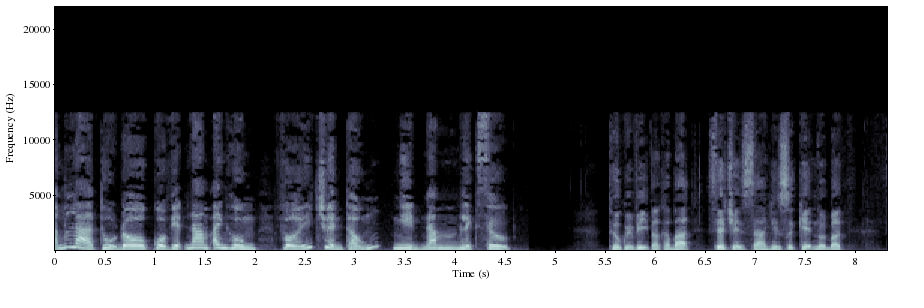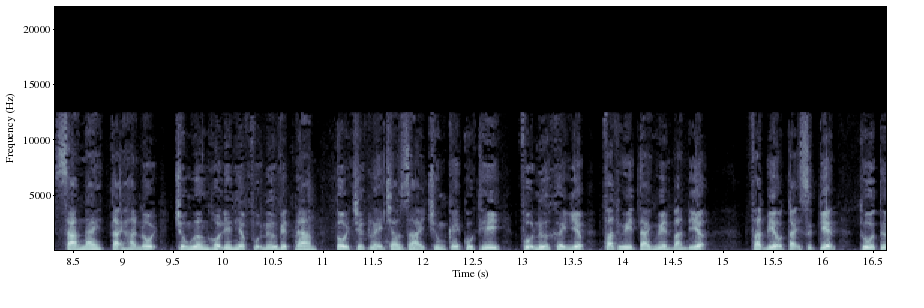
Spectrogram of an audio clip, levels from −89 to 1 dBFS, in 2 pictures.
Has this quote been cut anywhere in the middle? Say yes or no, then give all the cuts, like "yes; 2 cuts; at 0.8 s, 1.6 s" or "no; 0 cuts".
no; 0 cuts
